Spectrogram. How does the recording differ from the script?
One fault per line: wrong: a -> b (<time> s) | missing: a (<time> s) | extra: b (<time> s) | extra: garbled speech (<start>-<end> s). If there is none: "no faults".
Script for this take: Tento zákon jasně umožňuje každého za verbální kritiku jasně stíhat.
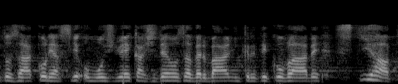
wrong: jasně -> vlády (2.8 s)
